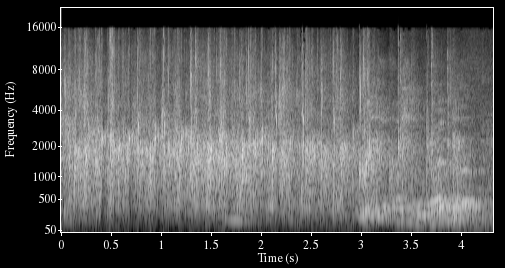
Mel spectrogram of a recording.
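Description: Audience applause at a mayor's forum in a library, a dense, sustained burst of clapping from a crowd that runs throughout, fairly loud and close, with a voice faintly beneath it.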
